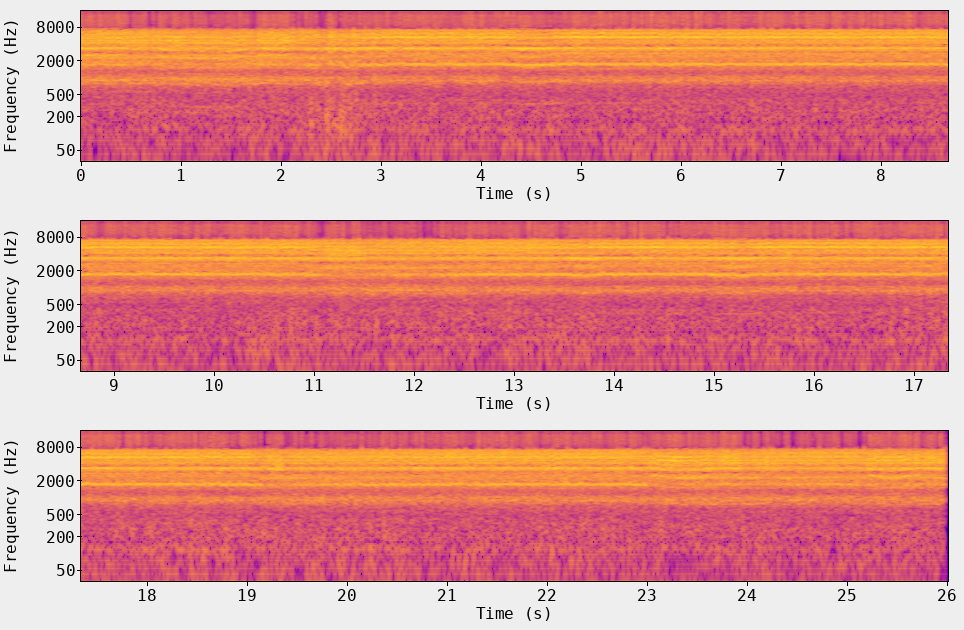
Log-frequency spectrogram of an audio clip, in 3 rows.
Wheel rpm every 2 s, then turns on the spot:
220, 230, 230, 230, 240, 230, 230, 230, 230, 230, 240, 230, 230.
none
